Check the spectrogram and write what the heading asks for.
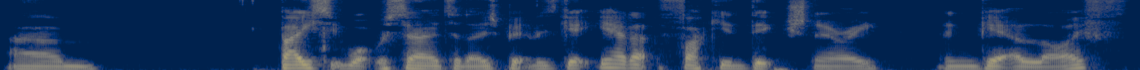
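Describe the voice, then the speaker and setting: A man's voice: on the low side, brisk, a little mellow, dry recording. A young man hosting a podcast, ranting bluntly with plenty of swearing in casual chat. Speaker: podcast host.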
